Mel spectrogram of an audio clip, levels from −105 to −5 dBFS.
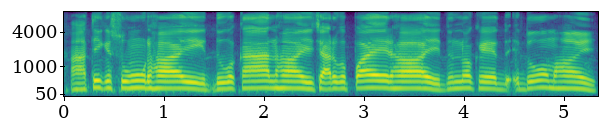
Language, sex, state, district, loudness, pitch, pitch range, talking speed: Bajjika, male, Bihar, Vaishali, -14 LUFS, 195 Hz, 180-200 Hz, 155 wpm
